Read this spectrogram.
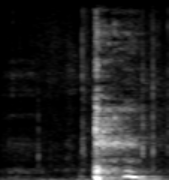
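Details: A single short cough from a child in a quiet room while making Valentine's Day cards; cough.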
